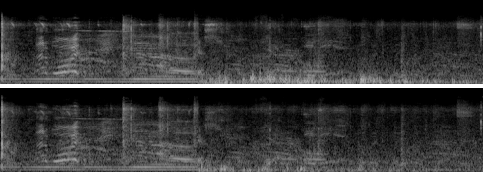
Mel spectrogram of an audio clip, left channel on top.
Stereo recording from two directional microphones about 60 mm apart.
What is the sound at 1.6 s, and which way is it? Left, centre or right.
Music, left.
